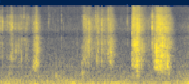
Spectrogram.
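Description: A run of short, irregular crunching and rustling scrapes, several a second, loudest just before the end.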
